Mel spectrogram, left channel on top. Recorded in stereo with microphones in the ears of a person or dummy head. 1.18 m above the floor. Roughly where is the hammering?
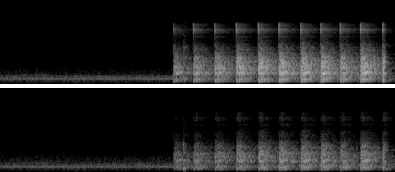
Left.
